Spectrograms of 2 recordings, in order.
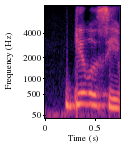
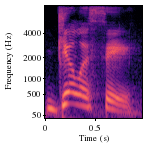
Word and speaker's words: Gillissie: Gillissie with a hard G. Gillissie.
